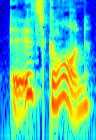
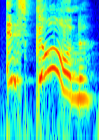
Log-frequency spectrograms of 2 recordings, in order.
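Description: First: Said in the usual way. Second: High, thrilled exclamation; excited relief. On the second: A narrator's reading. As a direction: cry it out with great relief. Rosie relieved the curse is gone.

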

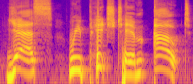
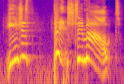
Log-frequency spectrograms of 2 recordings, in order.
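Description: First: Slow, emphatic retort, pitched up; defiant shout. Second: Very high, outraged cry; accusing scream. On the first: Quentin answering Elizabeth's accusation, shouting back. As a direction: throw it back word by word. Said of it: "he shouted". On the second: Elizabeth accusing Quentin over Lupin, screaming. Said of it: "Elizabeth screamed accusingly at Quentin". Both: A narrator's reading.

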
